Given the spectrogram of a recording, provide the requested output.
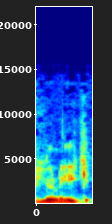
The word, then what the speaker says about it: Younique: It's YOUNIQUE. Unique, but not like it's normally spelled.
